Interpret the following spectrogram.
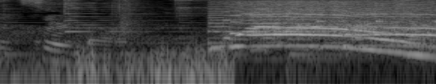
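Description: Uneven low rumbling of wind on the microphone for about a second, then one long pitched call that rises briefly and glides steadily downward.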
